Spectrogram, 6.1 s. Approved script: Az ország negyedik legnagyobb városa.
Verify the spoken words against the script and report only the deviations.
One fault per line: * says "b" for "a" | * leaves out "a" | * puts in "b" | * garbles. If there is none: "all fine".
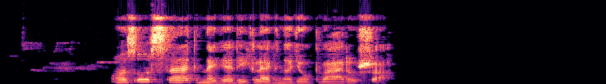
all fine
